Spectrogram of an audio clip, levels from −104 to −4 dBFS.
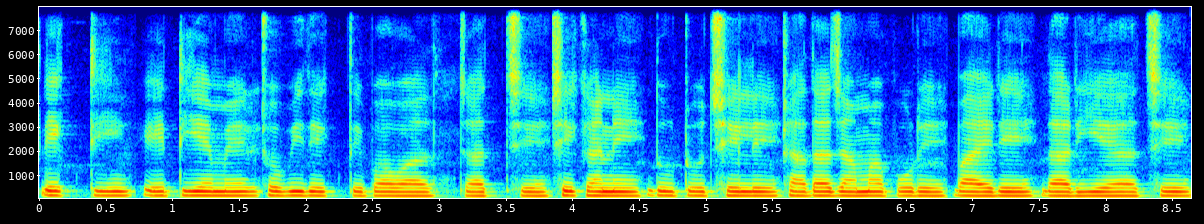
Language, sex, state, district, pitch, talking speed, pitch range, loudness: Bengali, female, West Bengal, Dakshin Dinajpur, 165 Hz, 110 wpm, 165-170 Hz, -23 LUFS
